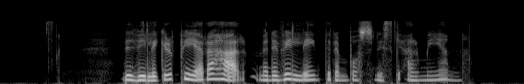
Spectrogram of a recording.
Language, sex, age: Swedish, female, 26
